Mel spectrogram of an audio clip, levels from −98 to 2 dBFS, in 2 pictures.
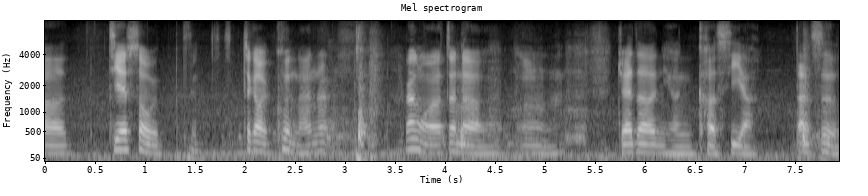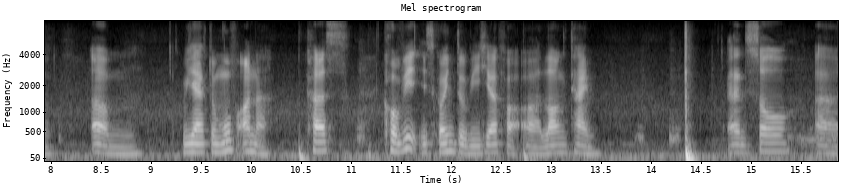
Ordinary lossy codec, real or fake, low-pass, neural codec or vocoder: none; real; none; none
